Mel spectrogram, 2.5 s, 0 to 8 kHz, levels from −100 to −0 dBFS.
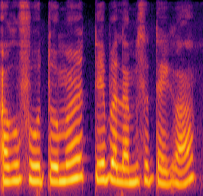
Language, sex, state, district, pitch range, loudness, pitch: Wancho, female, Arunachal Pradesh, Longding, 230-255 Hz, -15 LUFS, 240 Hz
